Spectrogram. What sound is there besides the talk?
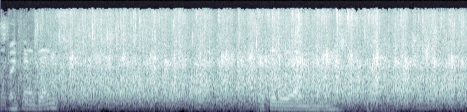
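audience applause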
